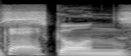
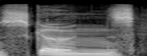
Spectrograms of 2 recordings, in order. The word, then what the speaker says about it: scone: How you pronounce this word probably depends on where you come from in the UK. There is a big debate whether it's pronounced scone or scone. You can say whichever you like.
